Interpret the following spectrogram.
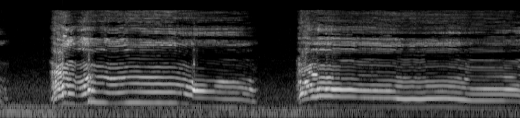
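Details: Four-month-old female Alaskan Malamute making funny noises, two drawn-out howling, talking-like calls that swoop up and slowly sag in pitch, the second starting about three seconds in. A person's voice is faint in the background.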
